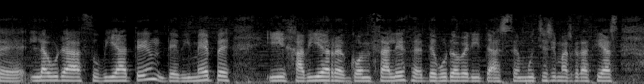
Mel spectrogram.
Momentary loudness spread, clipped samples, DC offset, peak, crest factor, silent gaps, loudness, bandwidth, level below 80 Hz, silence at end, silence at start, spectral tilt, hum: 6 LU; under 0.1%; under 0.1%; -8 dBFS; 16 dB; none; -23 LUFS; 11.5 kHz; -48 dBFS; 0 s; 0 s; -6.5 dB/octave; none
